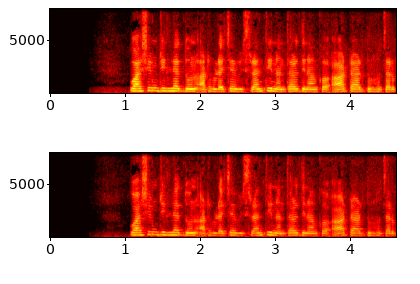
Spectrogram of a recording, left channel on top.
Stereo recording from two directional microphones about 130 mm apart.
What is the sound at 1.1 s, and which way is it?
Speech, 15° left (ahead or behind).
